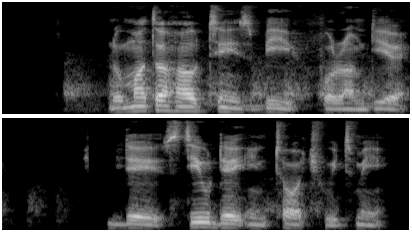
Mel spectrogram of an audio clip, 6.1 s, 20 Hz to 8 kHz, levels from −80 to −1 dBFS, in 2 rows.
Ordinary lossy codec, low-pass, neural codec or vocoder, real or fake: none; 7.2 kHz; none; real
